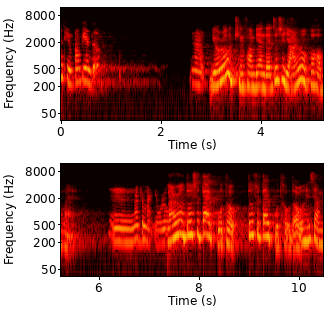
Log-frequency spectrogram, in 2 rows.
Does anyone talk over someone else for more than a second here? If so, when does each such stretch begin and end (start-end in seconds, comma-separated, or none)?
none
